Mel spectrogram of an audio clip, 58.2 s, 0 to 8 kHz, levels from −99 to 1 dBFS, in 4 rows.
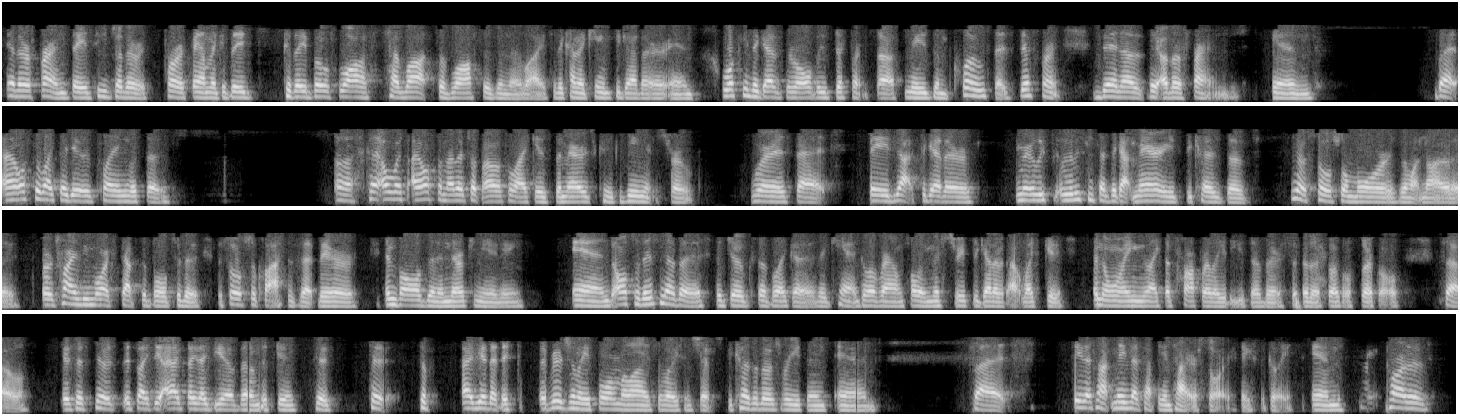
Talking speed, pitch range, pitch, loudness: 195 wpm, 140-170 Hz, 150 Hz, -19 LUFS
